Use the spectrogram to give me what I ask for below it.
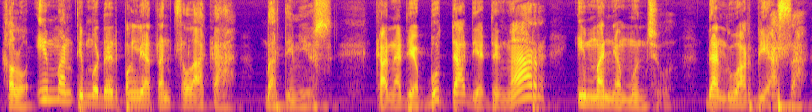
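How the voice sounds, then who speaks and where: A male pastor preaching a sermon with passion, swinging from shouts to hushed asides and repeating phrases for emphasis. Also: medium pitch, very animated, moderate pace, no room sound. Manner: impassioned, swings from shouts to near whispers; repeats phrases for emphasis, addresses congregation as "saudara".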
